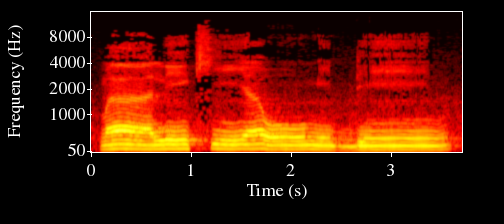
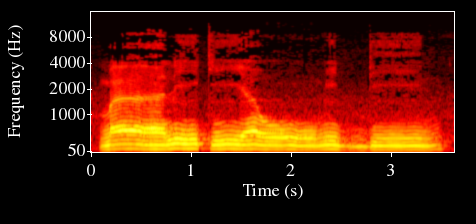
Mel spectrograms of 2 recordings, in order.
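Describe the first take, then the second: Both takes have the same delivery.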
